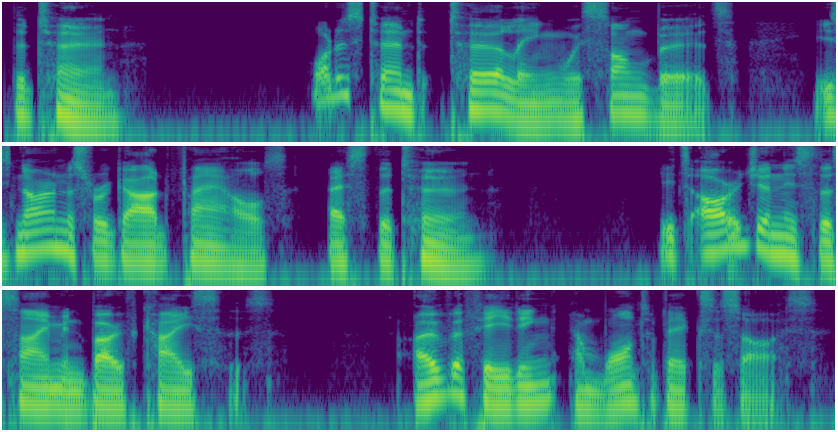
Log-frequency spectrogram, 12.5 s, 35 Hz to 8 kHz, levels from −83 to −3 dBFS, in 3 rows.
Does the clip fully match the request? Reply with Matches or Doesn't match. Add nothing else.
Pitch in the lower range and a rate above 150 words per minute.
Doesn't match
